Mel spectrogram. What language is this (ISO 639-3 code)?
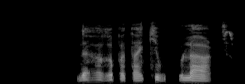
pus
